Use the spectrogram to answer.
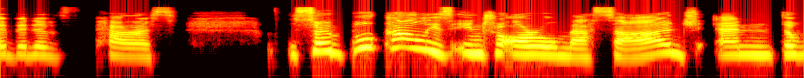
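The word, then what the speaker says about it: buccal: cash flow retention so bookal is how I pronounce it because I was trained in Paris so in Paris all we said was bookal the whole time Australians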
